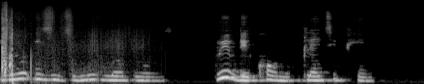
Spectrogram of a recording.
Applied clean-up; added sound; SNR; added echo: neural mask model RNNoise.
